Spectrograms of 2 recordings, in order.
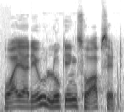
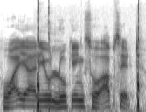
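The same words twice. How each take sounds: First: Slow, falling on "you"; slow falling model. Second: Slow, rising on "are"; slow rising model. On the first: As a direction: repeat "Why are you looking so upset?" slowly, stressing "you" and falling. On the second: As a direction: say "Why are you looking so upset?" slowly, lifting "are". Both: Shown as a demonstration. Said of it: "বলতে পারি".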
